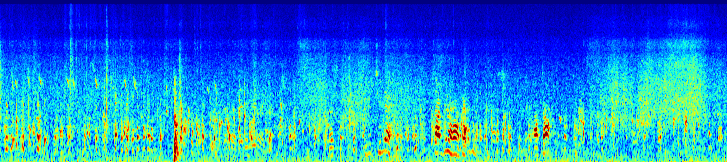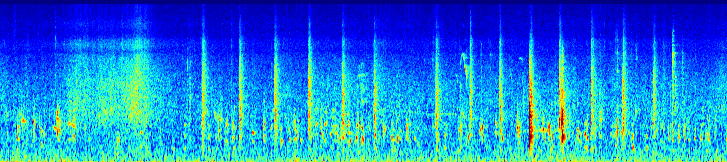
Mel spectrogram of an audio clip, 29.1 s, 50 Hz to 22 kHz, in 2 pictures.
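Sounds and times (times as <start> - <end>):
chickens clucking: 0.0 - 29.0
rustling hiss: 0.0 - 29.0
beaks pecking at feed: 18.6 - 28.8.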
